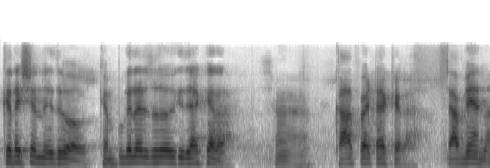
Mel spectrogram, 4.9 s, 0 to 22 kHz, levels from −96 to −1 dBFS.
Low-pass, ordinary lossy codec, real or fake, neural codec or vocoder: 7.2 kHz; none; fake; codec, 16 kHz, 0.8 kbps, ZipCodec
